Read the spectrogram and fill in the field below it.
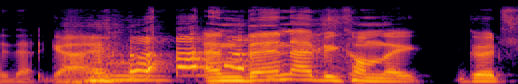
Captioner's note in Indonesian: tertawa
